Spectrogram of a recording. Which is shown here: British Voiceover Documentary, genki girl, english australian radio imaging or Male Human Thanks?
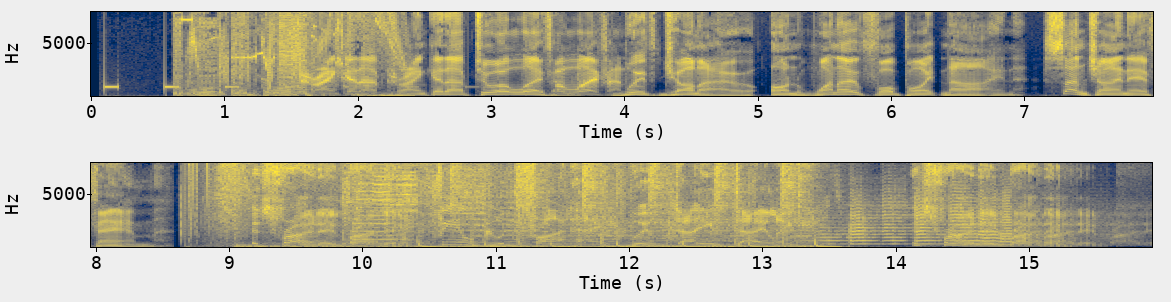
english australian radio imaging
